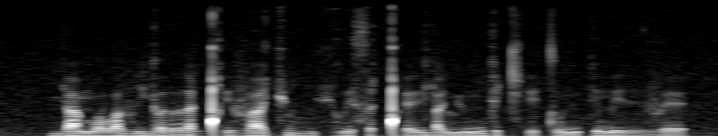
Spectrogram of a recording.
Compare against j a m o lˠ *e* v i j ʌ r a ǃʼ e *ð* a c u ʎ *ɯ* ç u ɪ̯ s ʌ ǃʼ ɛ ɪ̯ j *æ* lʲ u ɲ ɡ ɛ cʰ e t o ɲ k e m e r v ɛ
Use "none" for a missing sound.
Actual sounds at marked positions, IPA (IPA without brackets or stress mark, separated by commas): i, v, u, a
